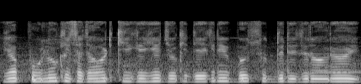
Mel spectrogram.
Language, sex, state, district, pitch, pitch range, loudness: Hindi, male, Rajasthan, Jaipur, 140 Hz, 135-145 Hz, -16 LUFS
